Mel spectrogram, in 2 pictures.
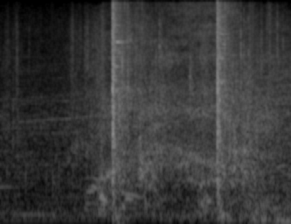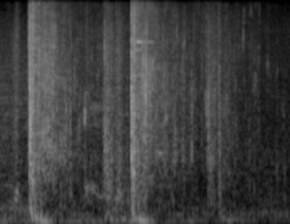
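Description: Blows strike with sharp thuds in a fight.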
